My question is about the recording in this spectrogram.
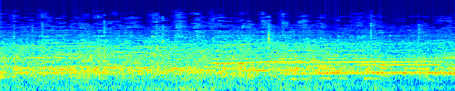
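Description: Crowd at a street parade: many voices talking and calling out at once over a constant low rumble.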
